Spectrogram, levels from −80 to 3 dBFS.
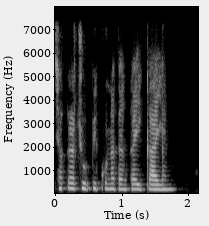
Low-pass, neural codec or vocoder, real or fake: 7.2 kHz; codec, 16 kHz, 8 kbps, FunCodec, trained on LibriTTS, 25 frames a second; fake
